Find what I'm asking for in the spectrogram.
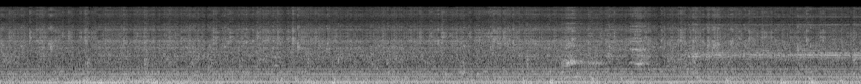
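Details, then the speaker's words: Three-year-old Whirlpool Cabrio washer (bought 2008) during the wash cycle: steady low hum, rushing water and a faint ratcheting underneath, a new unfamiliar noise whose cause the owner doesn't know. "wash oh wait m that's a new noise I don't know what that noise is"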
